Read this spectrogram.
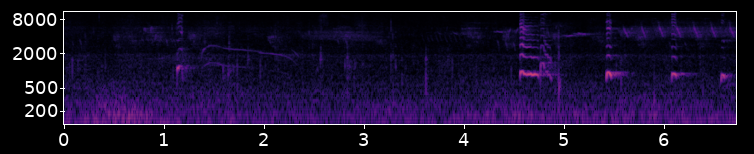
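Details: Twelve-week-old Cane Corso puppies from Axa and Bullet give a thin rising-and-falling whine early on, then short sharp yelps near the end. Small birds chirp in the background over steady outdoor noise.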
